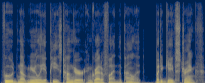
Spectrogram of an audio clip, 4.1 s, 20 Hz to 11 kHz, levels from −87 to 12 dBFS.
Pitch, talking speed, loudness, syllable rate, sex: 95 Hz, 190 wpm, -19 LUFS, 5.8 syllables/s, male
